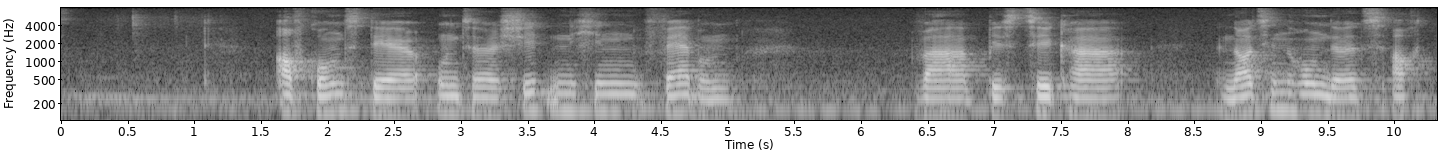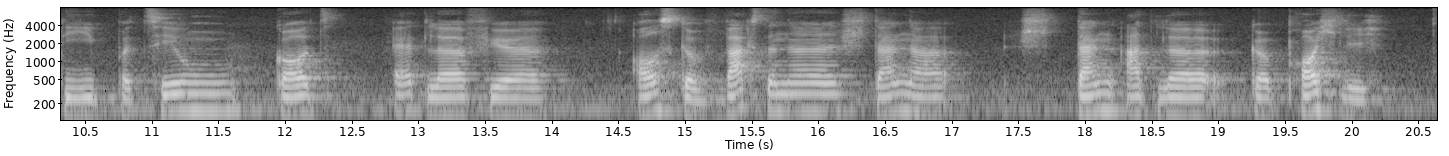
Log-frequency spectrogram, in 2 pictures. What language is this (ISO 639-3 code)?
deu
